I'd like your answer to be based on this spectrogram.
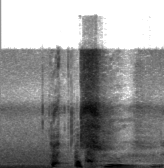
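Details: Sneeze during a cold, one of a long run of repeated sneezes: one sharp sneeze with a quick indrawn breath before it and a brief voiced trailing sound after.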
